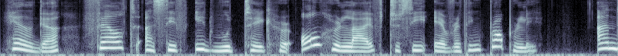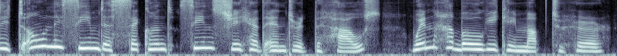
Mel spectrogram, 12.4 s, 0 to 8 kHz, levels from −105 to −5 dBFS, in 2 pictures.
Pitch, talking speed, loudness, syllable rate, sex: 235 Hz, 160 wpm, -16 LUFS, 4.5 syllables/s, female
